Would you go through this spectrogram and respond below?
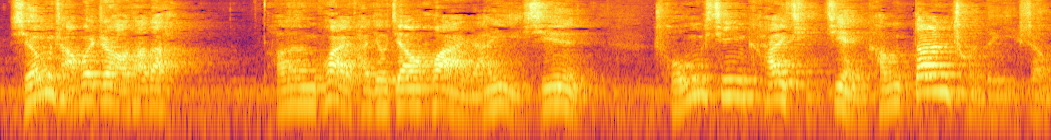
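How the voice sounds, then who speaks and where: An actor playing a callous, sardonic prison escort guard in a radio drama. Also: male voice, on the high side, big pitch swings, measured pace. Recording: echoey, noisy ambience.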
